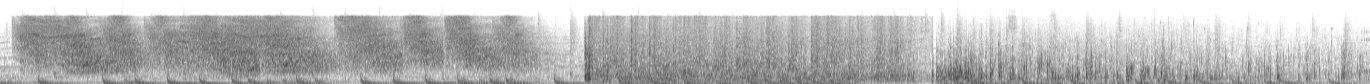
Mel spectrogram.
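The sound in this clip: Explosives set off to level burning buildings make a loud, dense barrage of many rapid blasts in quick succession, continuous throughout, with one sharper crack near the middle.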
